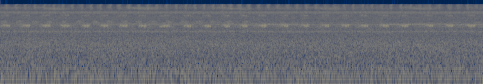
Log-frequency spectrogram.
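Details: Autumn crickets in a forest, calling loudly since a week earlier among various other insects: a steady train of short, high chirps about three per second over a constant rushing of valley stream water.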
